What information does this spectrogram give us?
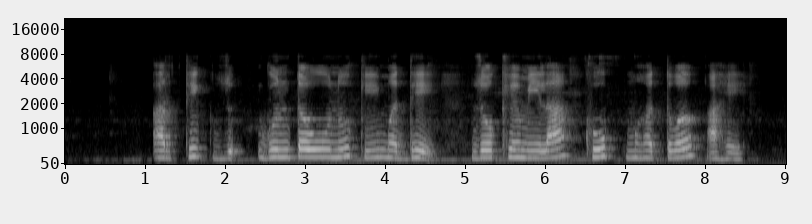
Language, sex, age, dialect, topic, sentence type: Marathi, female, 31-35, Northern Konkan, banking, statement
